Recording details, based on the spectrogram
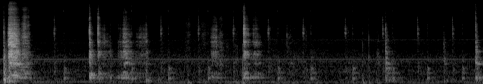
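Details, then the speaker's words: Compaq desktop computer with a black screen, case opened and wires poked while running: sharp, irregular clicks and big clunks from inside over a faint steady hum, cause not clear. Clunking noise. "oh I didn't like that it's making big clunking noises now"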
